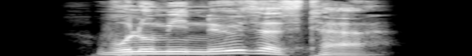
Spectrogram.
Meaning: inflection of voluminös: 1. strong/mixed nominative masculine singular superlative degree 2. strong genitive/dative feminine singular superlative degree 3. strong genitive plural superlative degree
- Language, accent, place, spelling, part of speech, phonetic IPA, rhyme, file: German, Germany, Berlin, voluminösester, adjective, [volumiˈnøːzəstɐ], -øːzəstɐ, De-voluminösester.ogg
